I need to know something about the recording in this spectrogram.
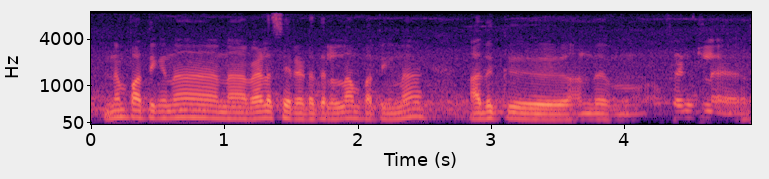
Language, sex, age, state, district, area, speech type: Tamil, male, 30-45, Tamil Nadu, Thanjavur, rural, spontaneous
